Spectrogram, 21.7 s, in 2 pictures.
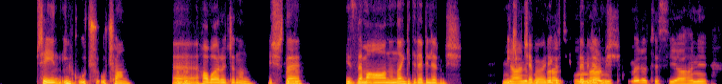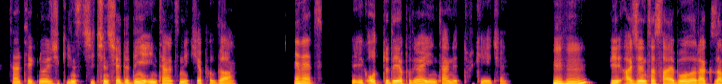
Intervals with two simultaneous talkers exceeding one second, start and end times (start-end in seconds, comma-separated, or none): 7.6-9.3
